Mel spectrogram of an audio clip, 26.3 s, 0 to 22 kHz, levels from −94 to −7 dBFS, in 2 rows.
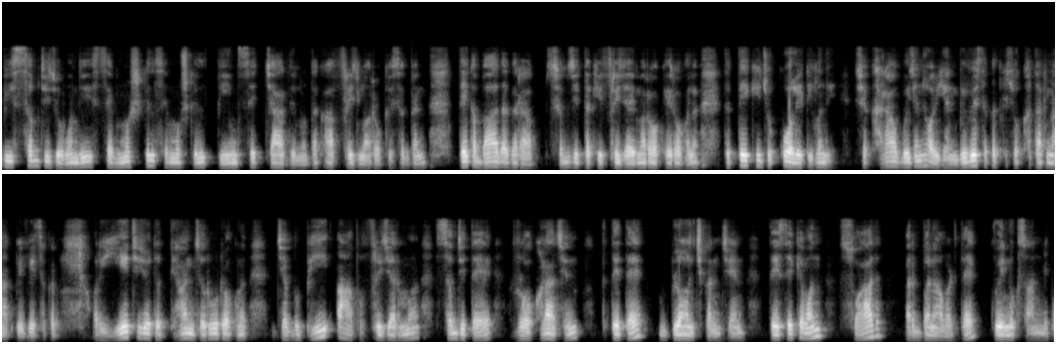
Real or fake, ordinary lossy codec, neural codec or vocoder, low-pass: real; none; none; 7.2 kHz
